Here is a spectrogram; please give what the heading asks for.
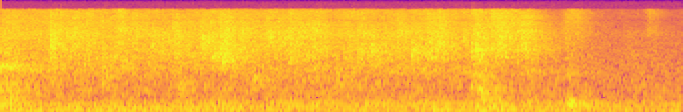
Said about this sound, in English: I'm going to wash my hands again, rinse them off again.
